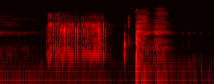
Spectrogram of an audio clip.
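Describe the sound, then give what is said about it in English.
A loud, wet raspberry blown with the lips like a fart: one long sputtering burst, a brief pause, then a shorter spluttering second burst, with no talking. “It's a big wet fart for me.”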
